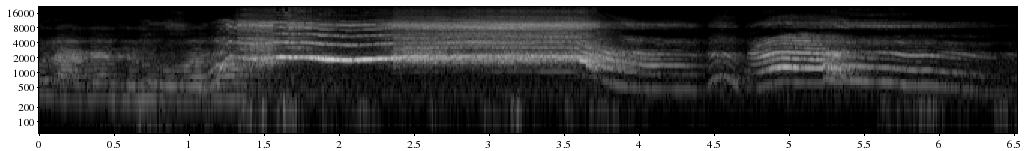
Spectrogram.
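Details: A 2-year-old toddler cries loudly in long wailing bursts rising into high screams, then settling into shorter sobs; toddler crying.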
